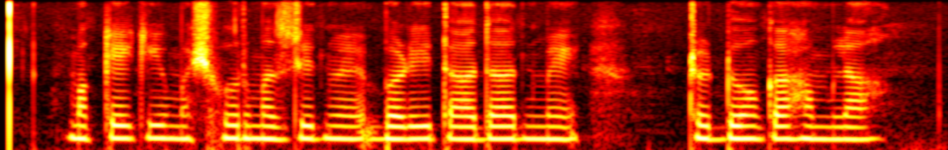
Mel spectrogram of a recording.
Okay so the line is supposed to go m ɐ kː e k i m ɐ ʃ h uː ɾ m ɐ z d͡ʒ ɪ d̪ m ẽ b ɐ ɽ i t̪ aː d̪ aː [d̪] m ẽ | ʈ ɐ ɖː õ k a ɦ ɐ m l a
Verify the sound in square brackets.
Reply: correct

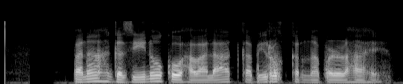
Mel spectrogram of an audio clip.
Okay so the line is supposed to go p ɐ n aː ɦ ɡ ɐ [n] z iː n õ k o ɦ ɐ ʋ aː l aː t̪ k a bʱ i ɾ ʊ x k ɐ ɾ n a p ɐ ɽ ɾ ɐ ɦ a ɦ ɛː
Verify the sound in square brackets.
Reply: incorrect: none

